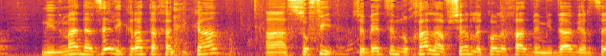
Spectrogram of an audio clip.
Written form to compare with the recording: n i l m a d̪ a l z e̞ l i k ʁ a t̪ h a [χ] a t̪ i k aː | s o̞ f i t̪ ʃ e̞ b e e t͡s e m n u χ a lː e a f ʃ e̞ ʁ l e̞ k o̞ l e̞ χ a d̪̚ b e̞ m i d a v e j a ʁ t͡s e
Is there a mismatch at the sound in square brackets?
no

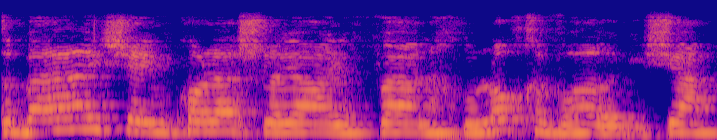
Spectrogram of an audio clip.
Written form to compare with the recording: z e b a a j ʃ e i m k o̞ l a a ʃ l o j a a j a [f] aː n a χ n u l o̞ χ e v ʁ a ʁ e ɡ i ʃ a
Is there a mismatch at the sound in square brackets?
no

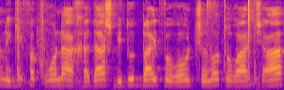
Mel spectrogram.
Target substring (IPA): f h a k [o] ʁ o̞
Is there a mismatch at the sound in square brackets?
no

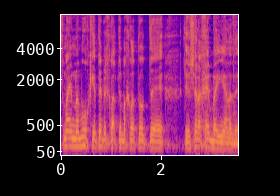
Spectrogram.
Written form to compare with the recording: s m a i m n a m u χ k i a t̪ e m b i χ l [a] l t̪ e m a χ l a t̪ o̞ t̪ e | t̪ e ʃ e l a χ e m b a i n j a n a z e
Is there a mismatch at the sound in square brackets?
no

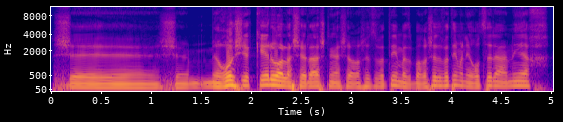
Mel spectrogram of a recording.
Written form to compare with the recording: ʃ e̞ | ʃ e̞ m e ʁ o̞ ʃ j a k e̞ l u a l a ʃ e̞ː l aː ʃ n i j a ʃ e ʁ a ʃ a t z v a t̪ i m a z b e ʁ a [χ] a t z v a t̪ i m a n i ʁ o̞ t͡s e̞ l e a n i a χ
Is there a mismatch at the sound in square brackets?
yes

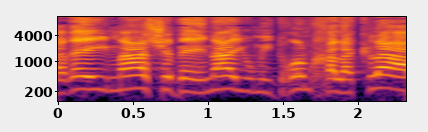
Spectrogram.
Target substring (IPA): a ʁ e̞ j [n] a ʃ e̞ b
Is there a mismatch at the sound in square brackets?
yes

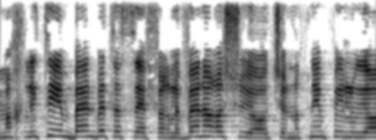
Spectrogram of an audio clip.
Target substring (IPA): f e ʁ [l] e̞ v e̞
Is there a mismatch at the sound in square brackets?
no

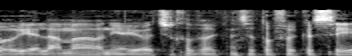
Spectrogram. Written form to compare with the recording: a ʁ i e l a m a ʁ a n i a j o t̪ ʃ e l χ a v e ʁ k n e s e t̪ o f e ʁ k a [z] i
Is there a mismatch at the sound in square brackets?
yes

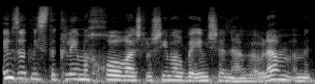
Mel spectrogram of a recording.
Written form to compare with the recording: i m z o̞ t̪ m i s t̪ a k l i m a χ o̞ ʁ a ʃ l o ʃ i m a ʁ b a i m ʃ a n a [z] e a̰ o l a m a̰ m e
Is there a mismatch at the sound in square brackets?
yes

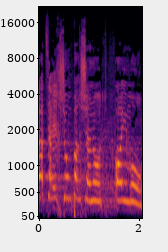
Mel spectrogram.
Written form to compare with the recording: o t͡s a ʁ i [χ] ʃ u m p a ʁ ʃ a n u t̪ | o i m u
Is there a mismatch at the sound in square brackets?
no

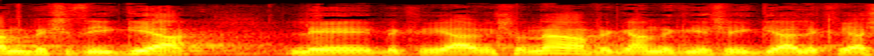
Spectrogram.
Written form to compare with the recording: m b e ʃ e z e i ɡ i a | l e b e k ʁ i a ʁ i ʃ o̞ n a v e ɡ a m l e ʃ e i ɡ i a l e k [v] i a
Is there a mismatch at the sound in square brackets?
yes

